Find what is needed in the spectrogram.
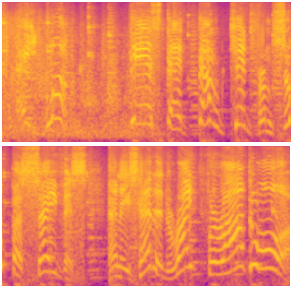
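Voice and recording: This is a cartoonish character voice at a moderate pace. Background noise is clearly audible.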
